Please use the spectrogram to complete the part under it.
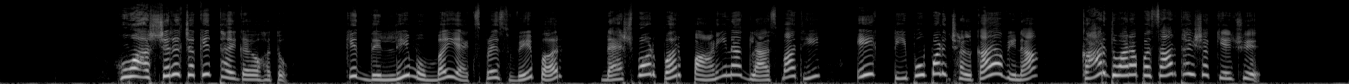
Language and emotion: Gujarati, surprised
